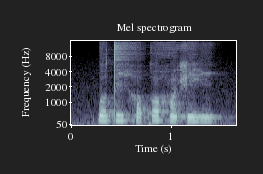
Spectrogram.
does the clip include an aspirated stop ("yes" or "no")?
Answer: no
